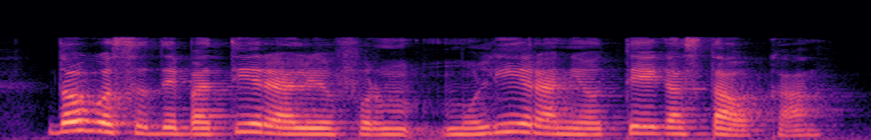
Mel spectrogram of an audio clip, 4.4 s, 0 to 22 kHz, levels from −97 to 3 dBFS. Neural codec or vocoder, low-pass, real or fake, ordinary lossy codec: none; 7.2 kHz; real; none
